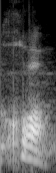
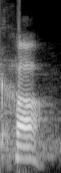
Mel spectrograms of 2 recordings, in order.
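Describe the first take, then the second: First: The kha sound is full and thick. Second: The kha sound is thin and light. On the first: The speaker calls it right. "A fuller, a thicker sound" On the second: The speaker calls it wrong. "We must not say kha or khe. This is incorrect"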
